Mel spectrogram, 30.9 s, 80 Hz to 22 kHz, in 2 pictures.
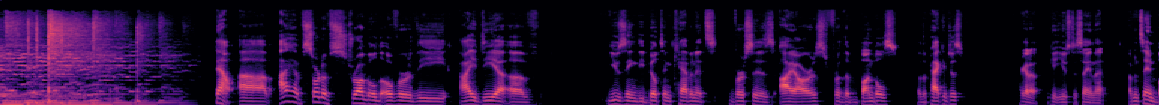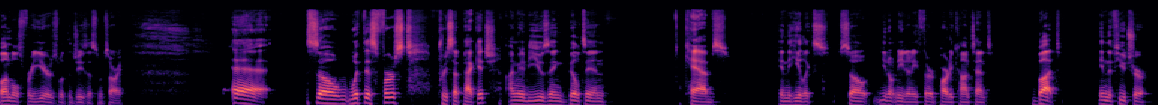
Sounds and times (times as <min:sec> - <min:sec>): Speech: 0:02.9 - 0:07.2, 0:08.1 - 0:12.9, 0:13.6 - 0:17.1, 0:18.4 - 0:23.6, 0:24.5 - 0:25.2, 0:25.8 - 0:30.8.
